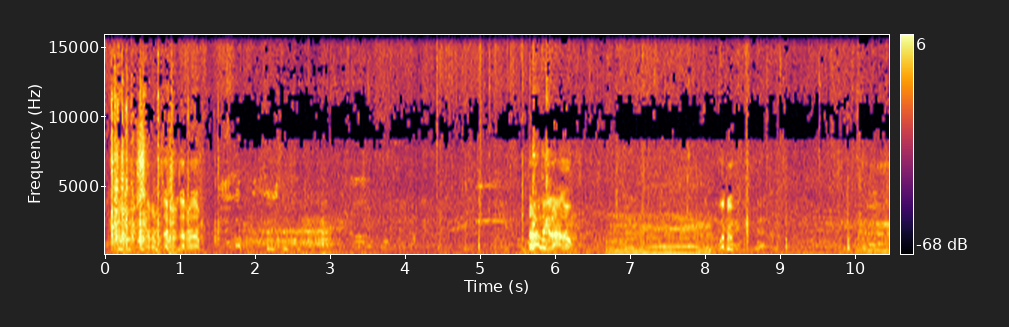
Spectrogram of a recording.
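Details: Cattle being taken off a truck low repeatedly. Several drawn moos rise and hold, the clearest lasting over a second near the end, against a steady background of talking people.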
